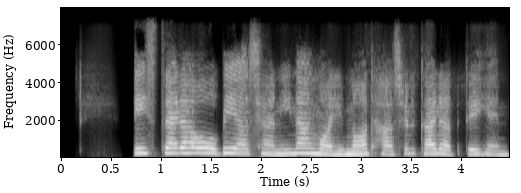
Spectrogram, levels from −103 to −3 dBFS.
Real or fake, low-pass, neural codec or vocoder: fake; 7.2 kHz; codec, 16 kHz, 0.5 kbps, X-Codec, HuBERT features, trained on general audio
